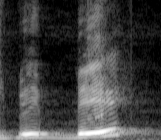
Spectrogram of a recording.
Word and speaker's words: bebê: Então, em bebê, a sílaba tônica, né, é a última.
